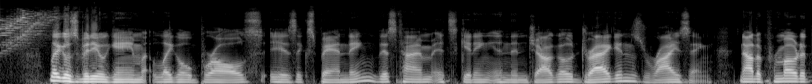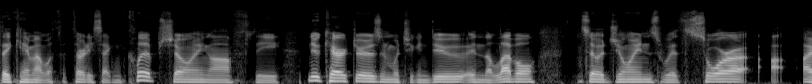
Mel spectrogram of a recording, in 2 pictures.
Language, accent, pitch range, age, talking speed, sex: English, American, 105-125 Hz, 20-39, 160 wpm, male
